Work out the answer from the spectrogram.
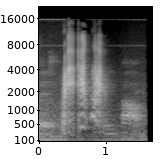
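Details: Tycho, a male Quaker (monk) parakeet, says a quick, scratchy, high-pitched phrase that sounds like "what are you doin'?"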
